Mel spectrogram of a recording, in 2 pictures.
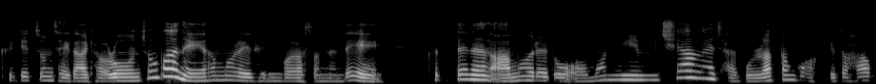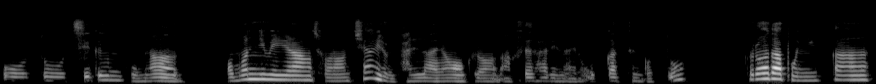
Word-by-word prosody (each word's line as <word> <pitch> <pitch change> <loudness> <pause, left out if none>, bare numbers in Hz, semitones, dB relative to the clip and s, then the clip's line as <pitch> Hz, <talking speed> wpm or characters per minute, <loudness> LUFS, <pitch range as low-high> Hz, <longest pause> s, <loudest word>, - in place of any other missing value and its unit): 그게 185 -1 -11
좀 190 +1 -10
제가 155 -3 -2
결혼 165 +3 +1
초반에 305 - +4
선물해 195 -3 -4
드린 160 0 -15
거였었는데 150 +1 -4 0.4
그때는 220 +1 0
아무래도 175 +1 -1
어머님 210 +6 -5
취향을 305 0 -1
잘 155 -11 -15
몰랐던 175 +9 -3
것 195 -2 -14
같기도 155 +1 -14
하고 175 0 -9
또 175 -1 -12
지금 200 +2 -8
보면 150 -2 -4 0.4
어머님이랑 215 +1 +2
저랑 160 -2 -11
취향이 275 - -3
좀 160 -9 -13
달라요, 150 0 -7
그런 145 -1 -13
액세서리나 150 0 -14
이런 130 - -22
옷 145 - -18
같은 160 -2 -11
것도. 170 - -12 0.6
그러다 255 +2 +10
보니까 210 +1 -5
175 Hz, 280 characters per minute, -26 LUFS, 155-210 Hz, 0.6 s, 그러다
